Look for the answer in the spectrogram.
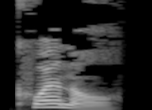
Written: quennel

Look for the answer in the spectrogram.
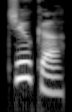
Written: jukka

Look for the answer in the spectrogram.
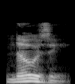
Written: nosy

